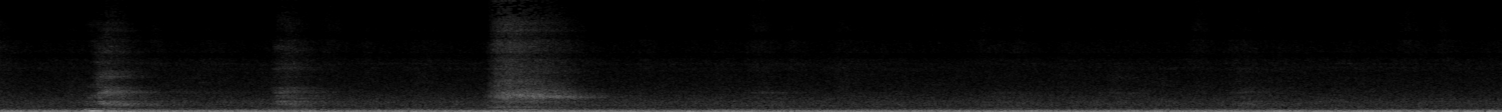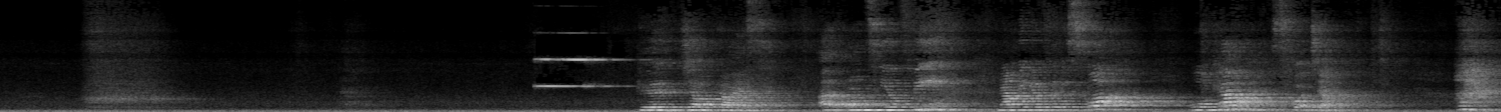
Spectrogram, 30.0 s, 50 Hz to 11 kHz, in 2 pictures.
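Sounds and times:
steady low hum: 0:00.0 - 0:30.0
person exhaling forcefully: 0:04.9 - 0:06.0, 0:15.8 - 0:17.0.

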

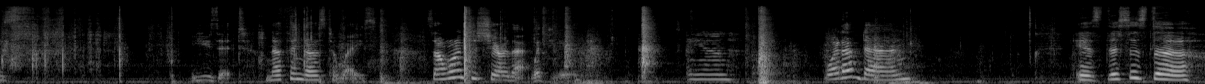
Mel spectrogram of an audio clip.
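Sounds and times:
paper rustling: 0:00.0 - 0:04.1.

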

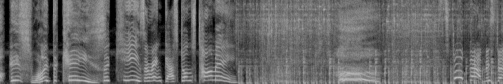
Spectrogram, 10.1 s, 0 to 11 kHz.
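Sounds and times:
fast cartoon rattling: 0:04.6 - 0:10.0
whining cry: 0:06.7 - 0:07.7.

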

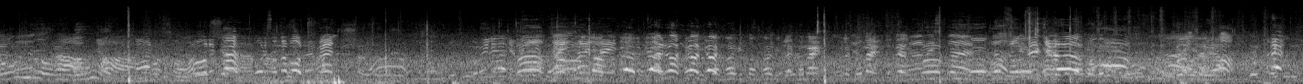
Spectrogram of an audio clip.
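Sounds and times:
football players shouting: 0:00.0 - 0:13.0
football being kicked: 0:08.2 - 0:08.5.

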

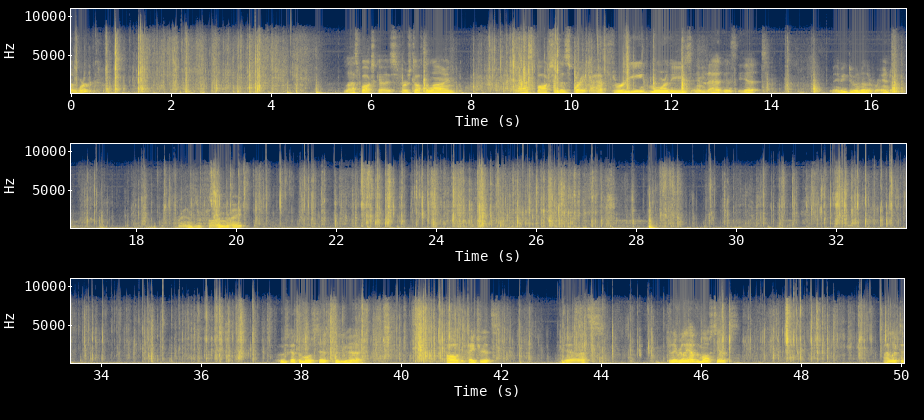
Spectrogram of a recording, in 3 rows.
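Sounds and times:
foil wrapper crinkling and tearing: 0:00.0 - 0:04.8, 0:06.6 - 0:12.9, 0:16.8 - 0:50.0.

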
